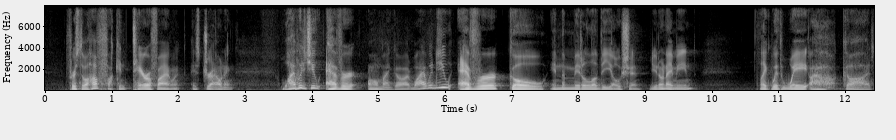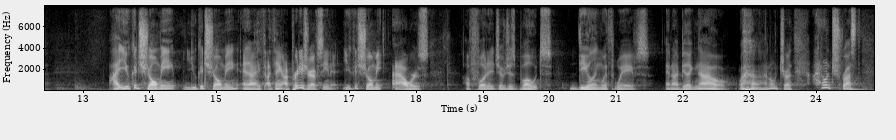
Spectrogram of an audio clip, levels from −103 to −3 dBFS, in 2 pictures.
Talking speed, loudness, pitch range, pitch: 190 wpm, -32 LUFS, 100-135 Hz, 110 Hz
